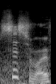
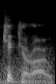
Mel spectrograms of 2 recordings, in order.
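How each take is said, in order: First: The name begins with a soft S sound. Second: The name begins with a hard K sound. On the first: The speaker calls it wrong. "incorrectly pronounced" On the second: The speaker calls it right. "It should be Kikero"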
